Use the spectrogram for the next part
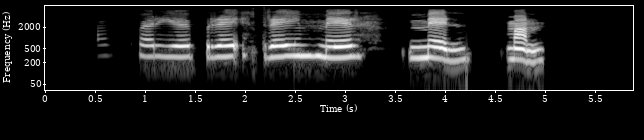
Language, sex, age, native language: Icelandic, female, 8, Icelandic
